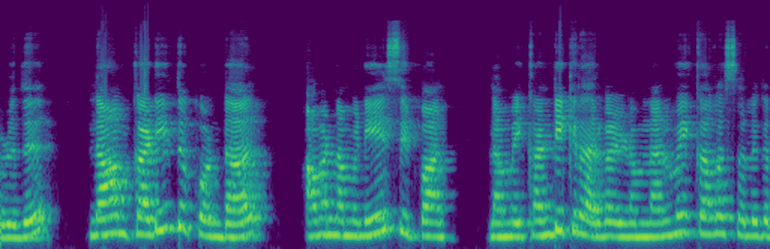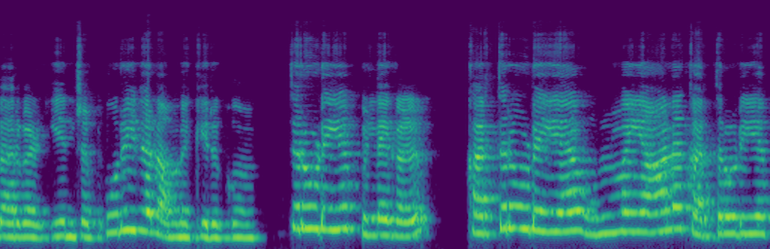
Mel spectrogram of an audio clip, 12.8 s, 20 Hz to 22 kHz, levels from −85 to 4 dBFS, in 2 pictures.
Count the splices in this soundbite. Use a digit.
2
